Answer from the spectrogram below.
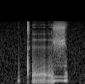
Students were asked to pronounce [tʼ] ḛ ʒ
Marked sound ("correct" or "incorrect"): correct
